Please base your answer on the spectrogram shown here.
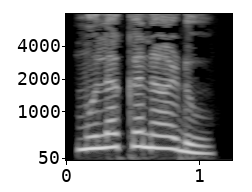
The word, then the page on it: ಮುಲಕನಾಡು: Kannada; mulaka nāḍu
